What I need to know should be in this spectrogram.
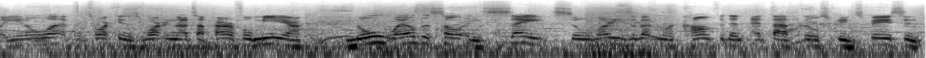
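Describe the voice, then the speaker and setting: A man talks at a fairly quick pace with ordinary pitch variation. Music plays in the background, and room echo is audible. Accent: Scottish. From Scotland. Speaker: esports commentator. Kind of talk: live commentary. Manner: animated.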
